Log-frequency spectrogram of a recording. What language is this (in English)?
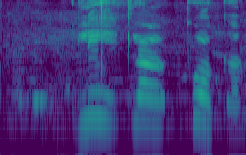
Icelandic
